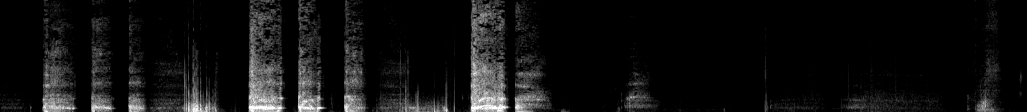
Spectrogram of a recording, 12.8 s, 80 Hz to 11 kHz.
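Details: Adult livestreamer with a cold, low fever of 37.2°C and headache, who smokes; a hospital said pneumonia seems unlikely. A run of about eight harsh, loud coughs, then softer throat-clearing and quiet breathing: a dry coughing fit.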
